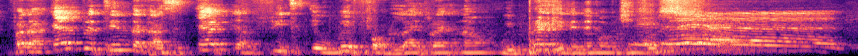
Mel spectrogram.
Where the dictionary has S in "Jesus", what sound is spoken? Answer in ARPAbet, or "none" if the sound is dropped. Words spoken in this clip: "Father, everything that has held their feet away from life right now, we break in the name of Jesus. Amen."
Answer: S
